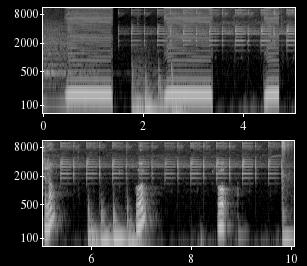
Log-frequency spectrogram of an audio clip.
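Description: Mobile phone ringing: three loud, flat electronic buzzing tones, the first two about a second each, the third short, until the call is answered.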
